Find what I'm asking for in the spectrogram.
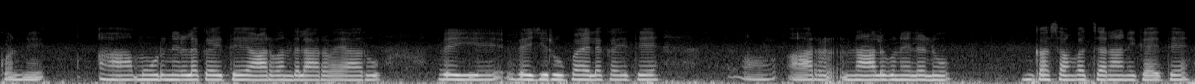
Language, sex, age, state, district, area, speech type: Telugu, female, 18-30, Andhra Pradesh, Visakhapatnam, rural, spontaneous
